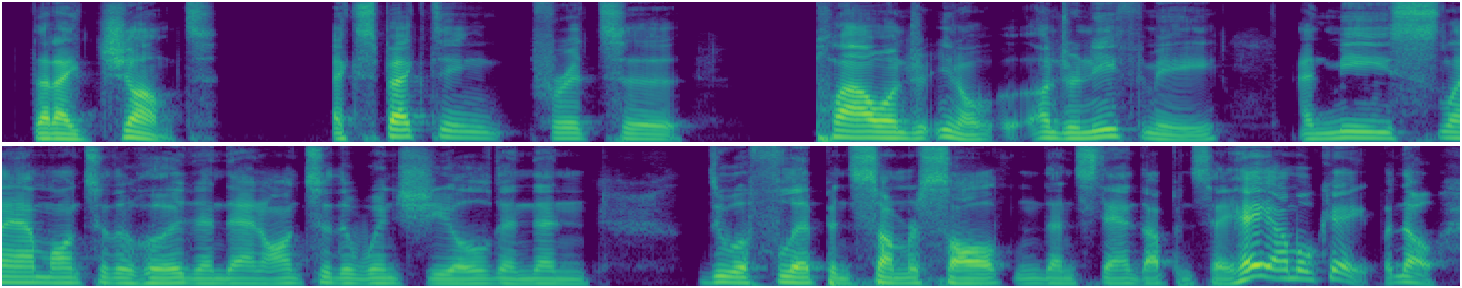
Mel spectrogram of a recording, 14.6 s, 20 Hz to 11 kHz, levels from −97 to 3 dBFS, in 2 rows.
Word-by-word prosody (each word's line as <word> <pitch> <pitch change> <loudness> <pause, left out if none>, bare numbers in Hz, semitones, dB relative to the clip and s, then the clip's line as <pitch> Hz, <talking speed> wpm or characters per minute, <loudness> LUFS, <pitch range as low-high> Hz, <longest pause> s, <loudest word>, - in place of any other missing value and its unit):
that 120 0 +6
I 110 -3 +6
jumped - - +1 0.6
expecting 155 -6 +1
for 125 - -6
it 125 0 -4
to 110 -5 -3 0.7
plow 140 -3 +7
under 130 -1 +2
you 160 - 0
know, 100 -4 -2 0.2
underneath 135 +5 0
me 100 -2 -6 0.4
and 110 +2 -4
me 135 -1 0
slam 120 -2 0
onto 115 +1 -3
the 110 -1 -3
hood 110 +1 -1
and 100 0 -5
then 100 -1 -2
onto 105 +4 -3
the 105 -1 -4
windshield 100 -1 -4
and 95 0 -6
then 95 -2 -6 0.6
do 125 0 0
a 115 - +2
flip 115 -1 0
and 100 -4 -4
somersault 105 +1 +2
and 100 +1 -12
then 100 -1 -6
stand 100 +1 -3
up 100 - -4
and 95 -2 -15
say, - - -5
"Hey, 260 - +8
I’m 205 0 -1
okay," 470 - -4
but - - -11
no. - - -1
110 Hz, 175 wpm, -24 LUFS, 100-130 Hz, 0.7 s, Hey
